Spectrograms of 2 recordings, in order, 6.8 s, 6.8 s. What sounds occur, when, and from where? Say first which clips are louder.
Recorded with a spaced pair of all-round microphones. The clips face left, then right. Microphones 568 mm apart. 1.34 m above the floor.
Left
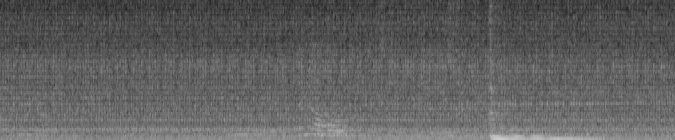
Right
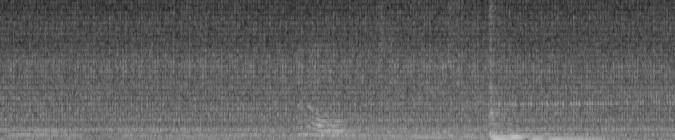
3.0 s a woman speaking: right 1 dB; 80° right, 8.5 m
4.9 s a guitar: even; 20° left (ahead or behind), 3.5 m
